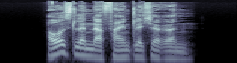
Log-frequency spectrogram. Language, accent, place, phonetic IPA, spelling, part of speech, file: German, Germany, Berlin, [ˈaʊ̯slɛndɐˌfaɪ̯ntlɪçəʁən], ausländerfeindlicheren, adjective, De-ausländerfeindlicheren.ogg
- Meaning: inflection of ausländerfeindlich: 1. strong genitive masculine/neuter singular comparative degree 2. weak/mixed genitive/dative all-gender singular comparative degree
